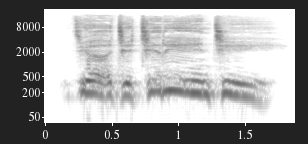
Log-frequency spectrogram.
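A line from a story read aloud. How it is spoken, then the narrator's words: Joyful whisper. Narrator (Russian): радостно прошептал Сергей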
